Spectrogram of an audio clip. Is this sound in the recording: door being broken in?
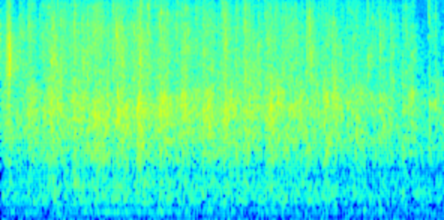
no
